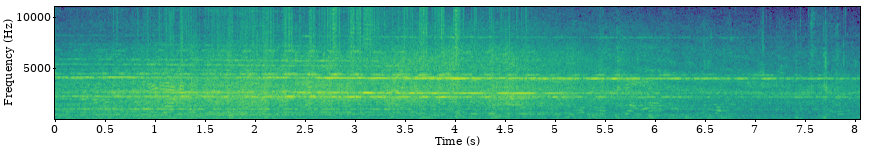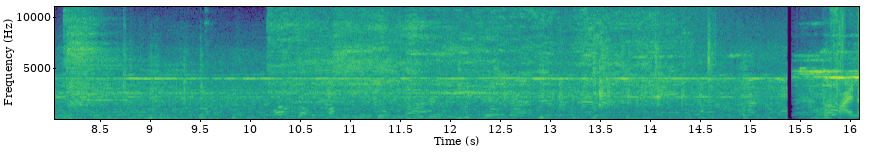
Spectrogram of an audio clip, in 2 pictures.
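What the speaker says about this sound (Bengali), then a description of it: "ফাইনালি এখন হচ্ছে ট্রেন চলে আসছে" A train pulling into a station on the Siliguri–Thakurganj line, a loud, heavy roar that gradually fades and settles as it slows, with people talking nearby.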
